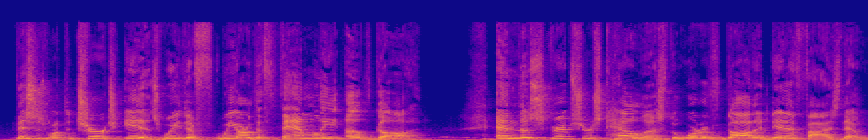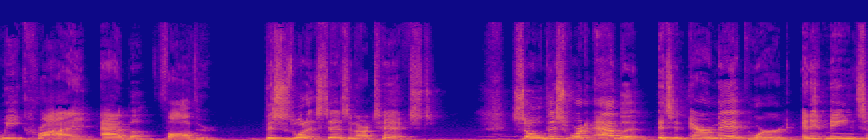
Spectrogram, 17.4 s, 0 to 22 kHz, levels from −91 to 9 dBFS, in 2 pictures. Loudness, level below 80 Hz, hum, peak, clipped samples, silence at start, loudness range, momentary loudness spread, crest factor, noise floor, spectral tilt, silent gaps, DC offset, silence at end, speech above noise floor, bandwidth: -19 LUFS; -42 dBFS; none; -2 dBFS; under 0.1%; 0.15 s; 3 LU; 7 LU; 18 dB; -42 dBFS; -4.5 dB/octave; none; under 0.1%; 0 s; 23 dB; 19 kHz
